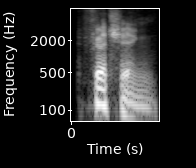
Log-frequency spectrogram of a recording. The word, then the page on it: fetching: American English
